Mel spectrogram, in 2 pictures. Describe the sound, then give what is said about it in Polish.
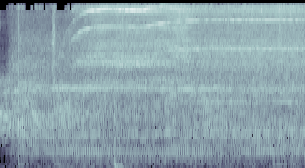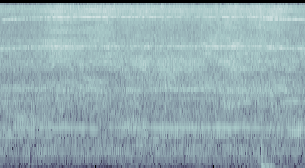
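A vacuum cleaner runs at low power over a parquet floor in a room, a steady, even drone throughout with a couple of brief dull knocks. “Właśnie sprzątam pokój z parkietem. No i jak widać, jeżeli chodzi o odkurzanie, to tu nawet odkurzacz się nie za bardzo wysila”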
